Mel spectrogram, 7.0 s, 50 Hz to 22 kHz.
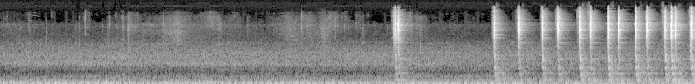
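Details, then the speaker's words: Rental-property heat pump/air conditioner after a blank thermostat and blown fuse, traced to a small short in a low-voltage 24 V wire feeding the solenoid, wire moved: steady even hum with sharp clicks near the end; normal operation restored. "Alright, that's the sound we're supposed to hear. So that little short in the wire was our problem."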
